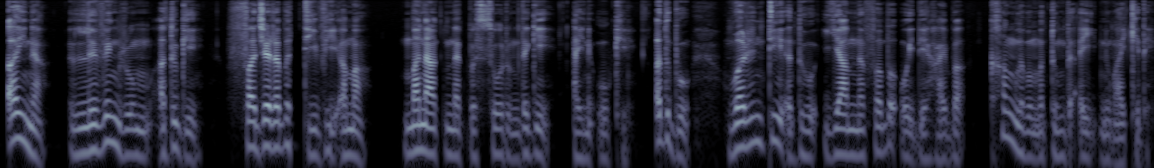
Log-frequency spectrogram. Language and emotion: Manipuri, sad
